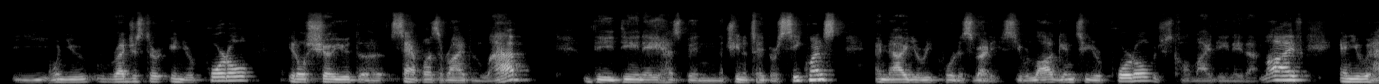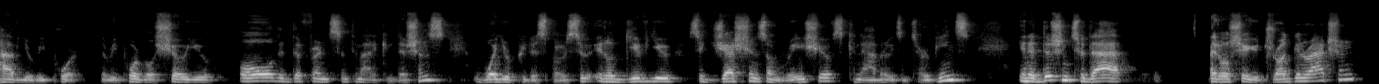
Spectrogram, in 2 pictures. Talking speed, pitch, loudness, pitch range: 170 wpm, 130 Hz, -24 LUFS, 110-180 Hz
